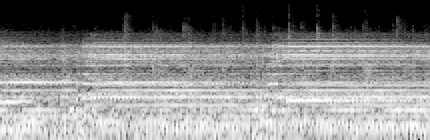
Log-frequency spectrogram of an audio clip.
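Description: A live rock band playing an instrumental passage led by strummed electric guitars, with bass and keyboard under it and no singing.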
